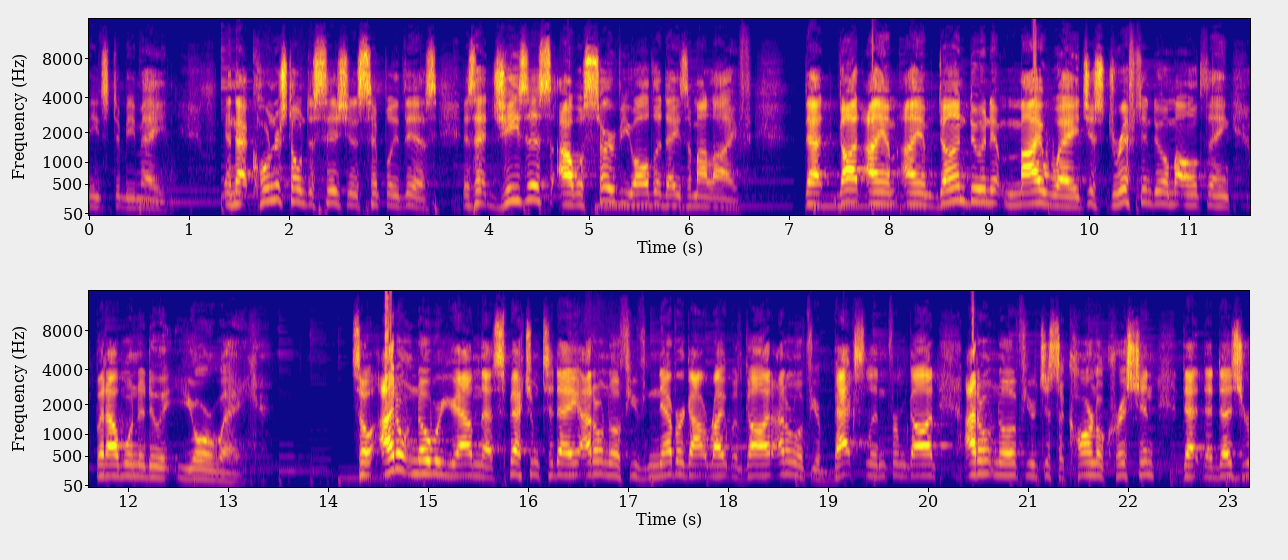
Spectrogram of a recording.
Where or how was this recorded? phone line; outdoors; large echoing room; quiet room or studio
large echoing room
